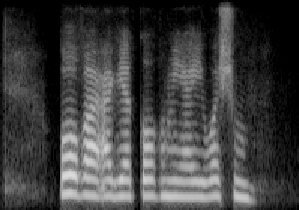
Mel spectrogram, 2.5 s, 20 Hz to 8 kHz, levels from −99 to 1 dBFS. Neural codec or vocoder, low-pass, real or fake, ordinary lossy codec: codec, 16 kHz, 1.1 kbps, Voila-Tokenizer; 7.2 kHz; fake; Opus, 24 kbps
